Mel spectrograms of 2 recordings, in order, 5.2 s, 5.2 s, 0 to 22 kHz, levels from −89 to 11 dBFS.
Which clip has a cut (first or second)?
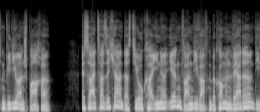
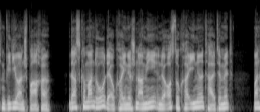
second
